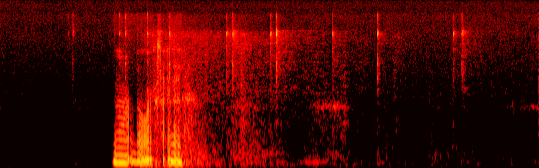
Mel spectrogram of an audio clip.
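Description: A short wordless voice sound, loud against the quiet, about two seconds in. After it come a few sparse, faint clicks from a computer keyboard and mouse.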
